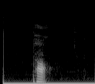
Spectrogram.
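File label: "phok4", Teochew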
